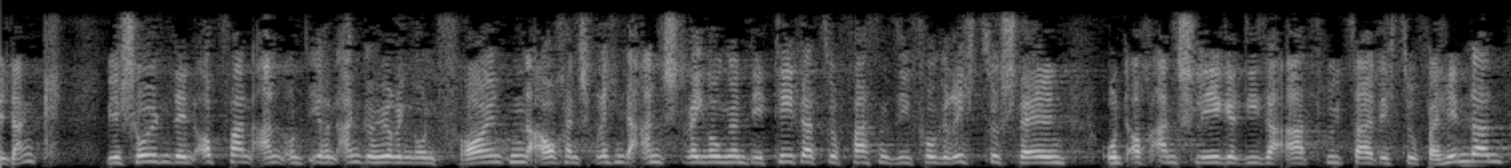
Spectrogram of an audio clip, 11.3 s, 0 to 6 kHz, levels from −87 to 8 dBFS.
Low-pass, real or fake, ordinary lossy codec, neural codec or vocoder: 5.4 kHz; real; AAC, 48 kbps; none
